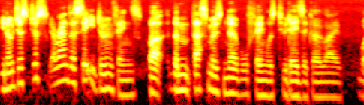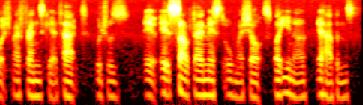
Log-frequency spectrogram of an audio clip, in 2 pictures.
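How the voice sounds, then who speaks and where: A man's voice: fairly low pitch, brisk, few pauses. A man answering interview questions in an earnest, hesitant way, often stammering and restarting. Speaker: job applicant. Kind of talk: casual roleplay interview.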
